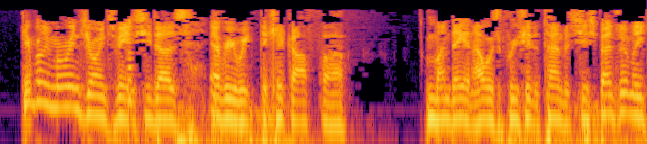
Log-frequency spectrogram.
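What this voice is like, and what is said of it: Boston accent. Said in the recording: “I can't make fun of you from being from Boston, or for your accent”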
